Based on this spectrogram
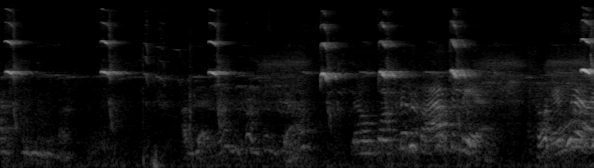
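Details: Pet birds kept at home give short high chirps about once a second, each a bright note with a fainter upper tone, while a woman speaks softly in Tamil, coaxing them to pose.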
